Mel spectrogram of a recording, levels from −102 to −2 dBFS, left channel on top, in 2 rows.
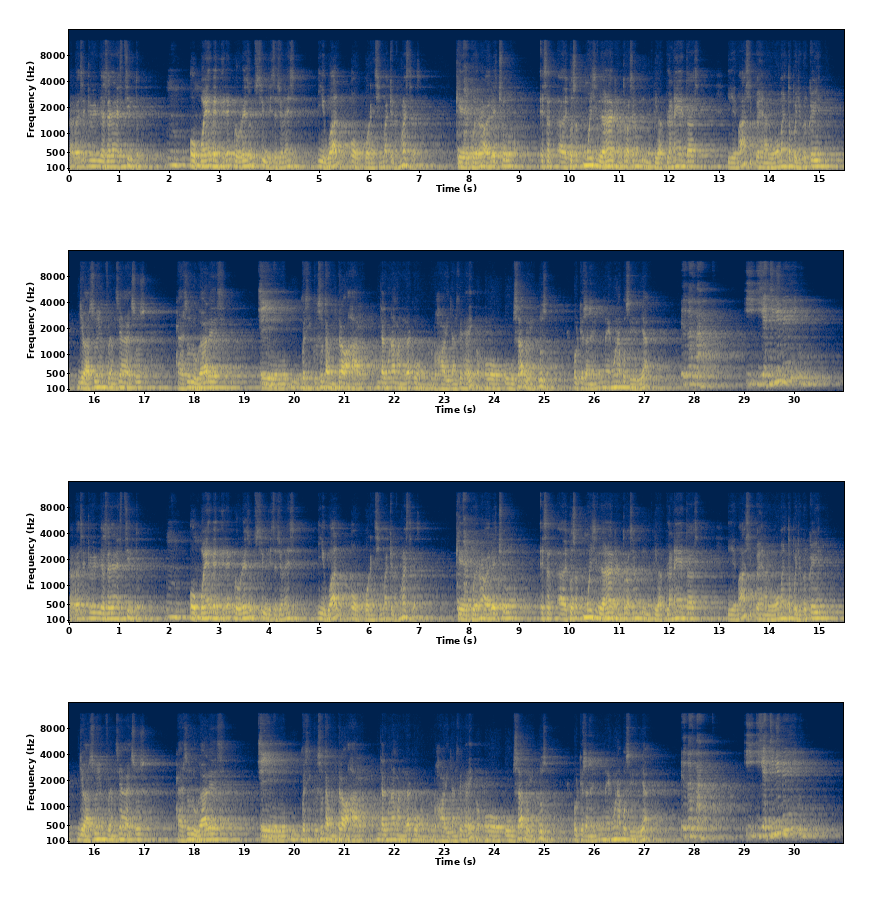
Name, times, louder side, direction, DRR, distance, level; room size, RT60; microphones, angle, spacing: voice 1, 0.0-1.4 2.4-4.5 5.0-7.0 7.7-9.0 9.4-12.6 13.2-15.2 15.7-17.0 17.6-18.6 19.3-25.1 25.6-27.1, equal, ahead, 1 dB, 0.4 m, -20 dB
voice 2, 1.9-2.7 7.7-8.1 19.3-19.5 25.8-26.0 27.7-28.2 29.0-30.2, right 1 dB, 65° right, -5 dB, 2.3 m, -26 dB
16.5 x 8.4 x 3.1 m, 2.4 s
head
